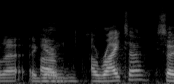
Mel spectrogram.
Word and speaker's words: raita: A raita. So it's spelled R-A-I-T-A.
